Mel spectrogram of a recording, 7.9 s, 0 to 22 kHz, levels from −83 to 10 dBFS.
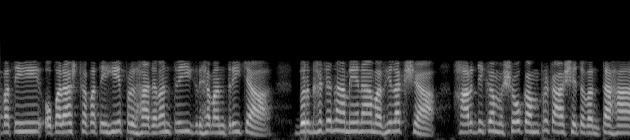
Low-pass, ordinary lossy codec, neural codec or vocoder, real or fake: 3.6 kHz; none; codec, 16 kHz, about 1 kbps, DyCAST, with the encoder's durations; fake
